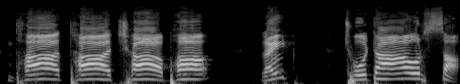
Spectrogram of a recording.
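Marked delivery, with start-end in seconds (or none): 0.1-2.0 धा, था, छा, भा each drawn out slowly and loudly; teacher spells out धा, था, छा, भा for children, slow and loud; letters said slowly. Shown as a demonstration. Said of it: "देखते जाइए आप".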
